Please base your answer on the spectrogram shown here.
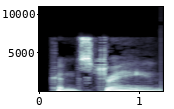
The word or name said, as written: constrainingly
